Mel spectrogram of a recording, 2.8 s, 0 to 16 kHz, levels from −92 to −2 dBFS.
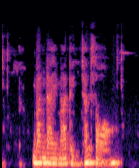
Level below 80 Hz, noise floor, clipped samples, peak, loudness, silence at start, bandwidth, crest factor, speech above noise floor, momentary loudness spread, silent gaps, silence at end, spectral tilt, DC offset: -38 dBFS; -41 dBFS; under 0.1%; 0 dBFS; -15 LUFS; 0.05 s; 7 kHz; 14 dB; 28 dB; 10 LU; none; 0.35 s; -8 dB/octave; under 0.1%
